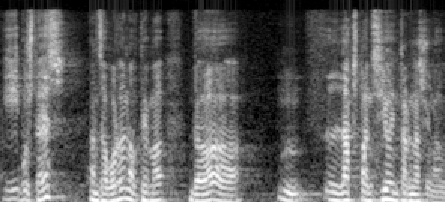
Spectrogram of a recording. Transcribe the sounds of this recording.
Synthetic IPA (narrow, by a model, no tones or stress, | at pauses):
iβust̪ɛzənzəβ̞ɔɾð̞ənəlˠt̪eməd̪ə | ləkspənsioint̪əɾnəsiunalˠ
